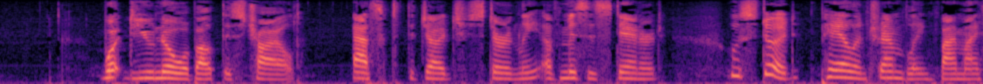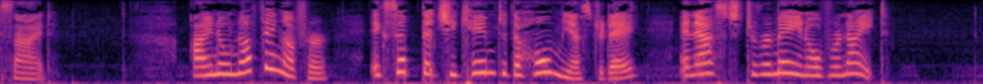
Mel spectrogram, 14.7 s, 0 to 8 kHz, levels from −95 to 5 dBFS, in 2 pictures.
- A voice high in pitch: Yes, high, 225 Hz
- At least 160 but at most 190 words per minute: Yes, average, 165 wpm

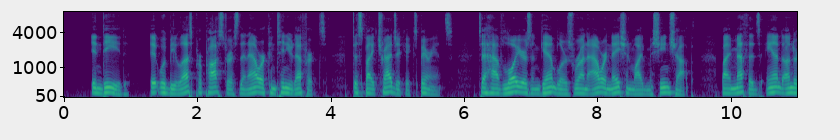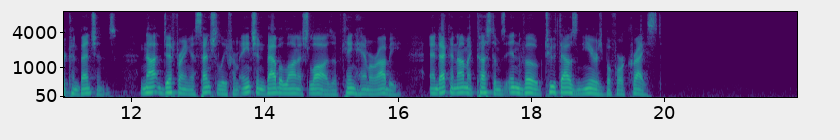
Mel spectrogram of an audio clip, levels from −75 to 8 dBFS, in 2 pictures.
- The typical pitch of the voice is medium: No, low, 115 Hz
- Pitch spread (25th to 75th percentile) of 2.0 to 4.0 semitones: Yes, average, 3.7 semitones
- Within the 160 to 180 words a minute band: No, average, 140 wpm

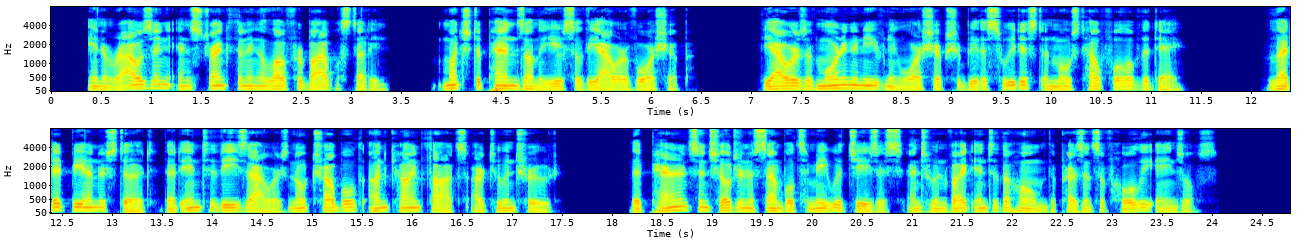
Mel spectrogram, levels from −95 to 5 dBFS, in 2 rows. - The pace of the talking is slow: No, average, 180 wpm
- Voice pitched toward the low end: Yes, very low, 95 Hz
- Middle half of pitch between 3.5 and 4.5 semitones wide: No, average, 2.8 semitones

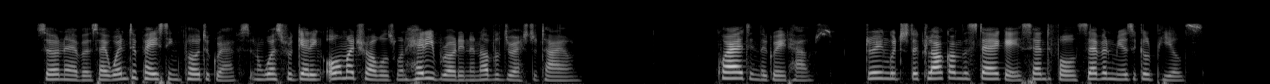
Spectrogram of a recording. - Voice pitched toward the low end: No, high, 230 Hz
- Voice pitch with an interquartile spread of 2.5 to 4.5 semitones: Yes, average, 3.8 semitones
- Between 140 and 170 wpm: No, average, 185 wpm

